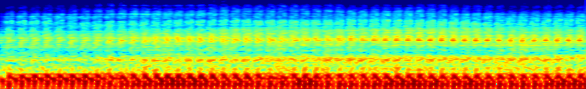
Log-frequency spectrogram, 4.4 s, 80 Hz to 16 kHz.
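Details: 1986 Honda CB250N Super Dream twin, rebuilt after sitting 38 years, in neutral with no leaks: an even, rapid low putter of about three beats a second with no misses, knocks or rattles, a normal healthy idle.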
